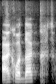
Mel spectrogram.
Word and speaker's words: aqueduct: But we built one big aqueduct. How to say it? Aqueduct, Aqueduct. Mm-hmm. like a duck, like aqueduct. Oh, there's a T on the end.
